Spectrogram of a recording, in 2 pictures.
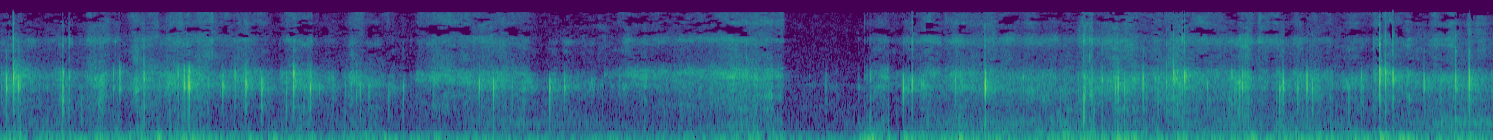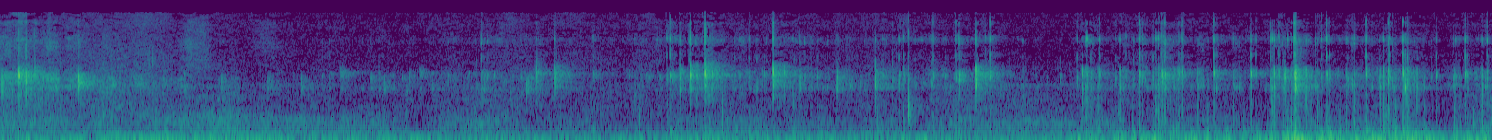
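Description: Fingers pull, stretch and bend a small, hollow rainbow corrugated plastic pop tube, making its rib segments pop. The result is a dense run of sharp, bright clicks and crackles with a brief pause near the four-second mark. It settles into a quieter, sparser stretch before the popping picks up again toward the end.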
